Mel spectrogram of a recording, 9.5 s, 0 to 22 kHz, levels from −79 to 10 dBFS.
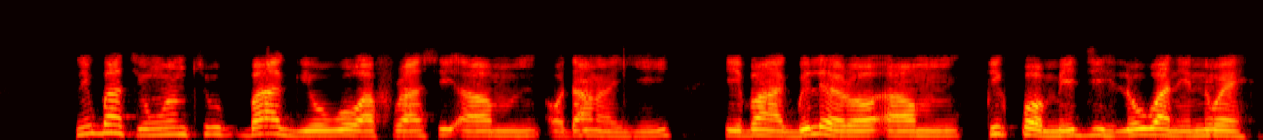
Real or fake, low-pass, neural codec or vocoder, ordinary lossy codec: fake; 5.4 kHz; codec, 16 kHz in and 24 kHz out, 1 kbps, XY-Tokenizer; none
